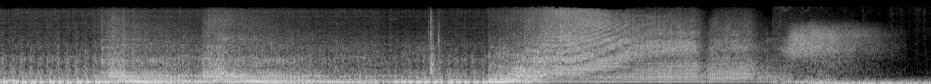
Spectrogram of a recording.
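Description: Motor vehicle engine revving: its pitch sweeps down and up several times, then climbs in one long rising rev that cuts off abruptly; near the end, a short whoosh.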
